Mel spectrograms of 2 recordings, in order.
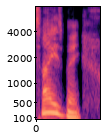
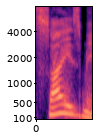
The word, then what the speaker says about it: Cysmic: So yeah, it's Seismic. We're here to talk about Seismic. We're here to talk about Seismic. Well, what it's spelled Cysmic.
